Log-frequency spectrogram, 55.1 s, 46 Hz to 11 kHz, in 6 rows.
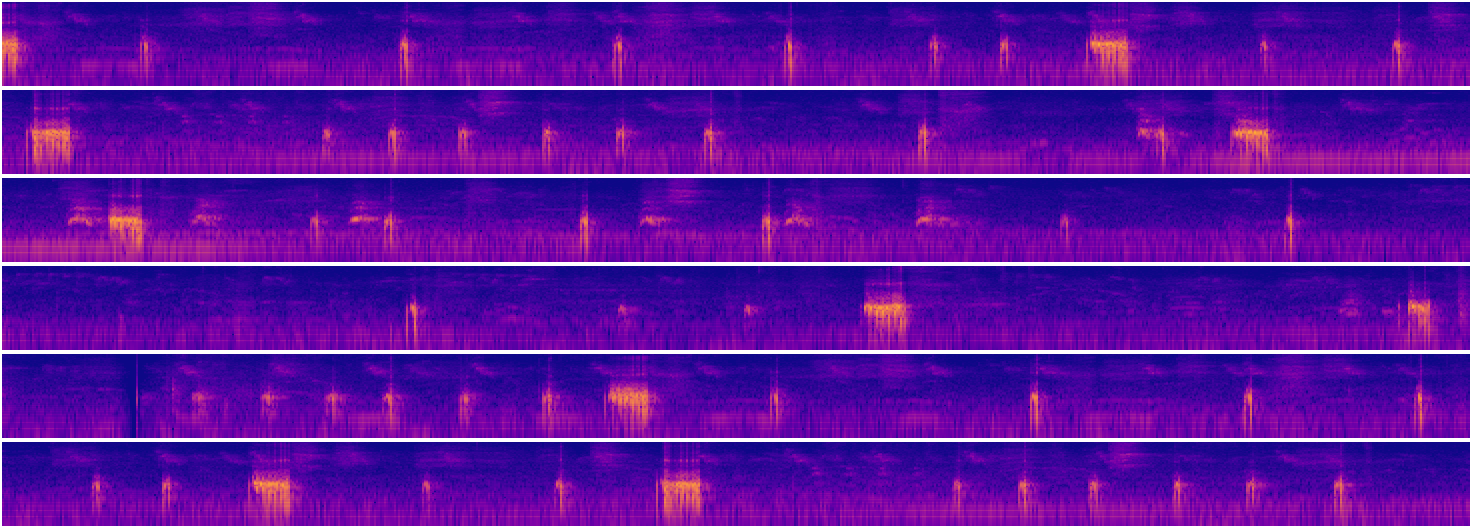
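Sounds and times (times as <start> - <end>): short animal calls: 0.0 - 26.6, 28.8 - 33.8, 37.3 - 54.5
hens clucking: 0.0 - 55.0.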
